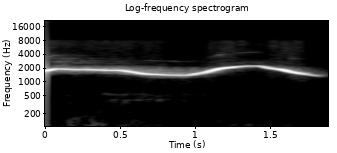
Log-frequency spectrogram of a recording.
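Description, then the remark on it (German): A person whistles one steady, sustained high tone, gently wavering up and down in pitch for nearly two seconds, mimicking tinnitus ringing in the right ear. No talking accompanies it. “Selbst wenn ich alles ausmache, hast du dann immer auf dem rechten Ohr so ein schönes, äh, piepsiges Vögelchen, was jetzt halt nur”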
